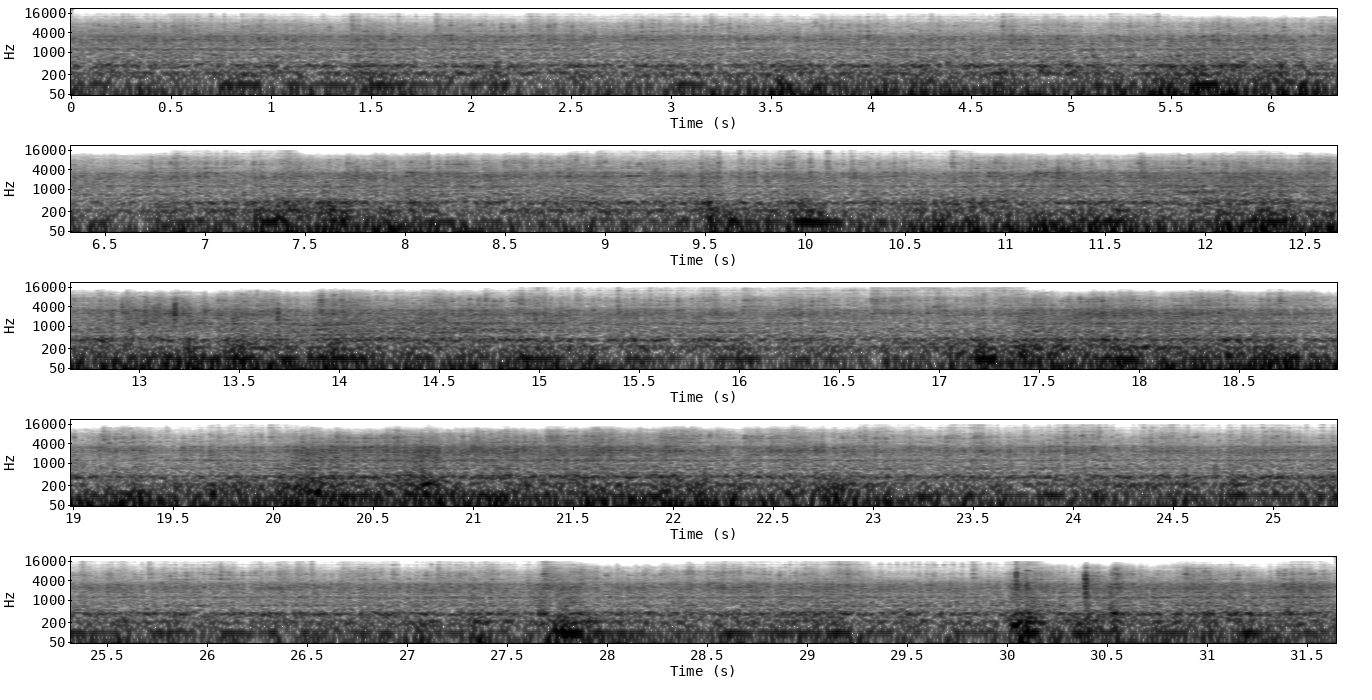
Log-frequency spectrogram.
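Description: Steady low rumble of wind and road noise on a bike-mounted action camera riding along a street, rising and falling a little with the ride.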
